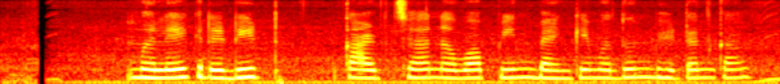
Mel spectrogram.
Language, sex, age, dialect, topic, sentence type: Marathi, female, 18-24, Varhadi, banking, question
